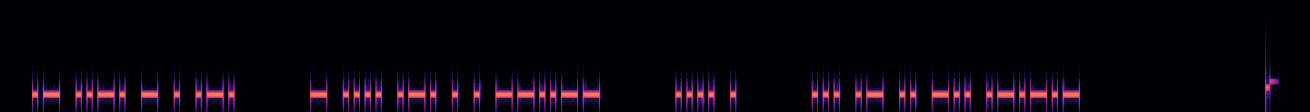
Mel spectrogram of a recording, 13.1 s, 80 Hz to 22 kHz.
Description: Morse code, heard as a keyed tone, about 22 wpm, 700 Hz. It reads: AFTER THREE, HE SAID.
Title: Sentences Top 200 Words - 22wpm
